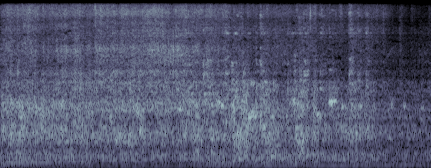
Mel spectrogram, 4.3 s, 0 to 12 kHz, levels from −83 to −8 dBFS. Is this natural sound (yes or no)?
no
